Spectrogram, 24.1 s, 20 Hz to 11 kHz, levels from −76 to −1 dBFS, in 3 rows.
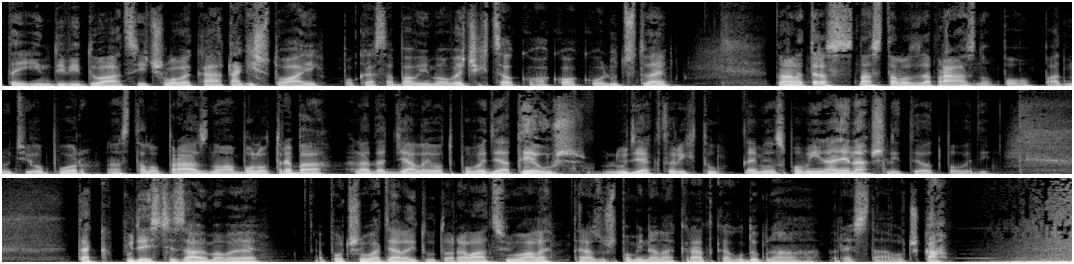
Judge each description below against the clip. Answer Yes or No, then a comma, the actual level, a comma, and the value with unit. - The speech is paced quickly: No, average, 145 wpm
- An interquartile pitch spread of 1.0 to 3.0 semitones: No, average, 3.6 semitones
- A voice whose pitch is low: Yes, low, 105 Hz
